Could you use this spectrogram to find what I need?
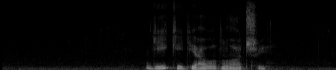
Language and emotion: Russian, sad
